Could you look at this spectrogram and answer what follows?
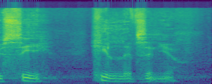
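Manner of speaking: put-on soft, slow, drawn-out voice of an old sage. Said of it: "He says".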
